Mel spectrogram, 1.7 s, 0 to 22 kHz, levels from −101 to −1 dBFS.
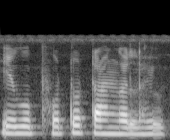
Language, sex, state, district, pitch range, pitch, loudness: Magahi, female, Jharkhand, Palamu, 180-200 Hz, 195 Hz, -18 LUFS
